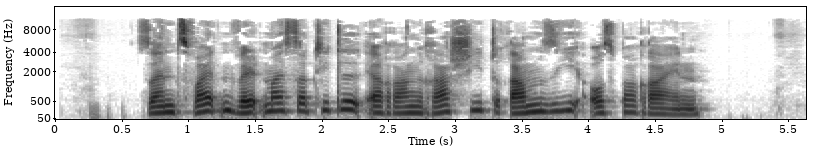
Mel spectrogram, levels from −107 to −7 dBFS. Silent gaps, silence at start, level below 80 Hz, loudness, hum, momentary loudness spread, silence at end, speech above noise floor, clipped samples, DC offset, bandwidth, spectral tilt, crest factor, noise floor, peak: none; 0.65 s; -66 dBFS; -24 LUFS; none; 9 LU; 0.8 s; 45 dB; under 0.1%; under 0.1%; 12 kHz; -4 dB/octave; 22 dB; -68 dBFS; -2 dBFS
